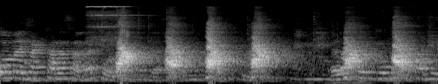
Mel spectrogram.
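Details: Pet dog reacting to a doorbell by barking: a spoken voice at first, then five or six loud, clipped barks roughly every half second, alongside ongoing conversation.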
